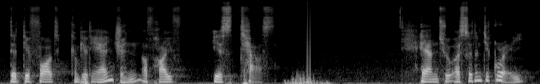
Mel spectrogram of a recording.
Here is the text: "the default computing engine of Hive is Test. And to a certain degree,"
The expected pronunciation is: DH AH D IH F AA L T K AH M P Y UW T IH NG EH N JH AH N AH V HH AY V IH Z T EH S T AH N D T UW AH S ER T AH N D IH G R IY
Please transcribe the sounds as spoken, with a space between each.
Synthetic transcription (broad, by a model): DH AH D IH F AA T K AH M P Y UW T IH NG EH N JH AH N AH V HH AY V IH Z T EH S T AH N T UW AH S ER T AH N D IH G R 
